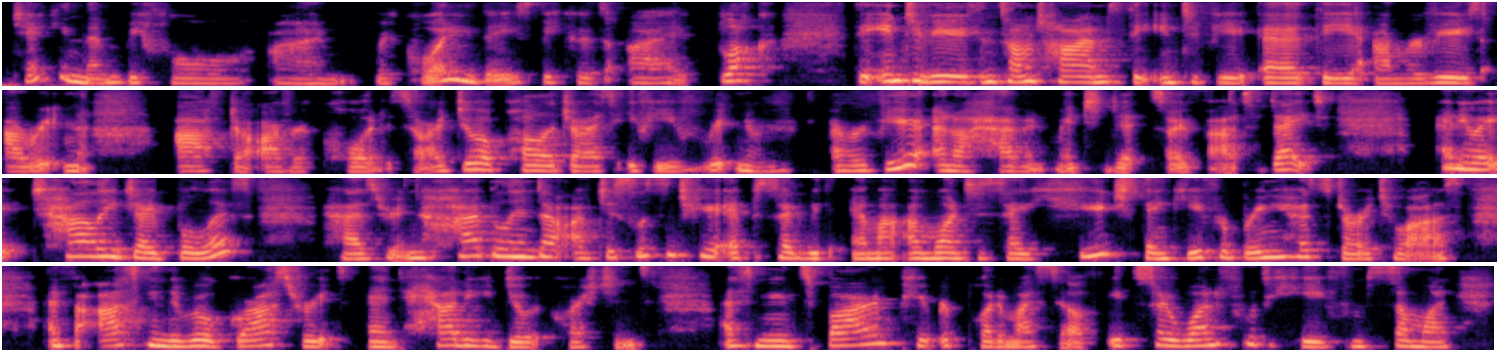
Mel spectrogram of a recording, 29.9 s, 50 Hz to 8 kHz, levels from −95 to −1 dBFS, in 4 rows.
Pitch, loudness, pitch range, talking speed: 195 Hz, -22 LUFS, 175-225 Hz, 195 wpm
